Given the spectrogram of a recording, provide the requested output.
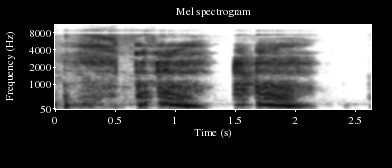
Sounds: Throat clearing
